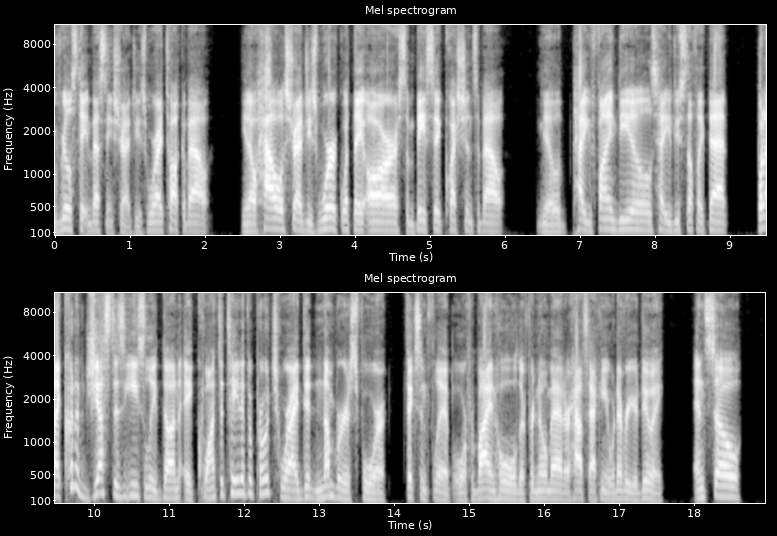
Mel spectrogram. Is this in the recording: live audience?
yes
